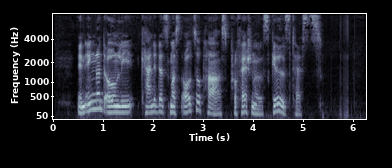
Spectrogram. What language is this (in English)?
English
